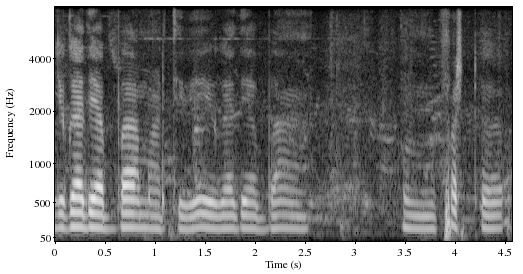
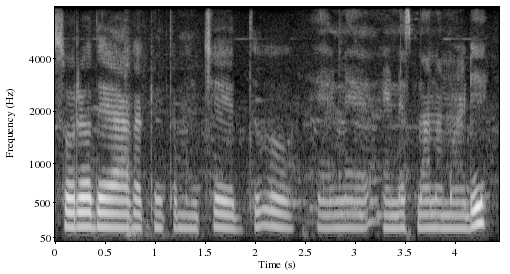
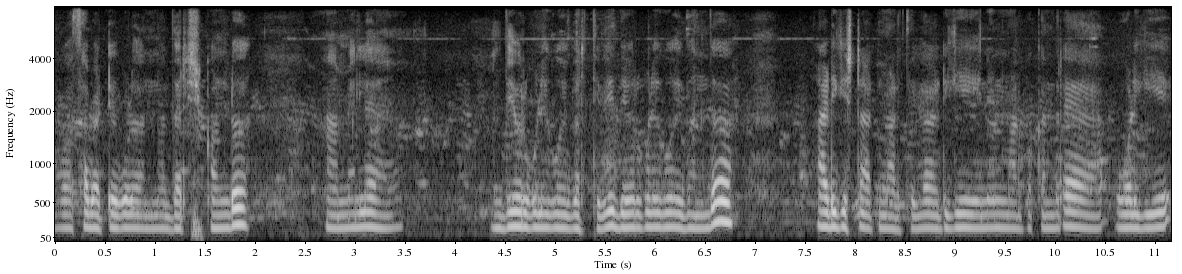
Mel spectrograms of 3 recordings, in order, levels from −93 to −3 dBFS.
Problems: none marked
